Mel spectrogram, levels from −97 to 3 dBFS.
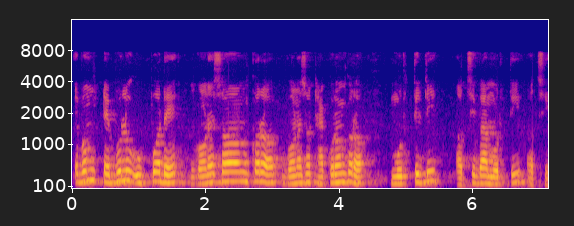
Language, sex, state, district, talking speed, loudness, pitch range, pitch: Odia, male, Odisha, Nuapada, 100 wpm, -16 LUFS, 155-195 Hz, 180 Hz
